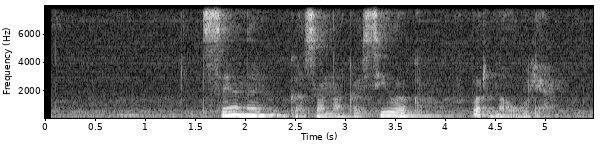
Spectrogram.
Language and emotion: Russian, sad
